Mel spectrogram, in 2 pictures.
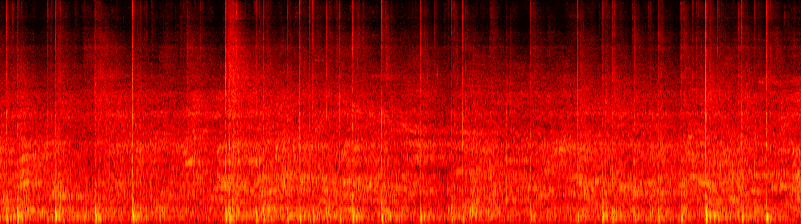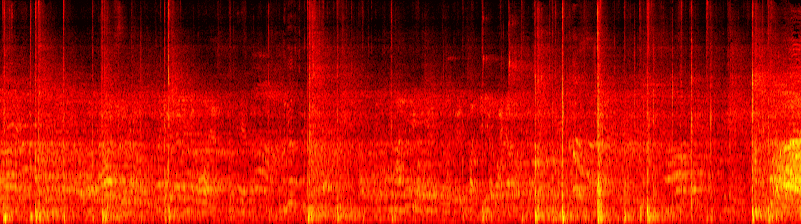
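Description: Volleyballs being hit and bouncing on a sports-hall floor: irregular sharp smacks and thuds, some louder than others, over the chatter of players in a large hall.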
